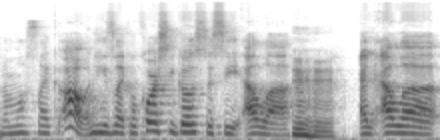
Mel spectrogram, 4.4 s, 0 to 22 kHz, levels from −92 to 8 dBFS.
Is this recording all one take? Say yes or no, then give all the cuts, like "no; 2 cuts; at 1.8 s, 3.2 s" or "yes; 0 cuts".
yes; 0 cuts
